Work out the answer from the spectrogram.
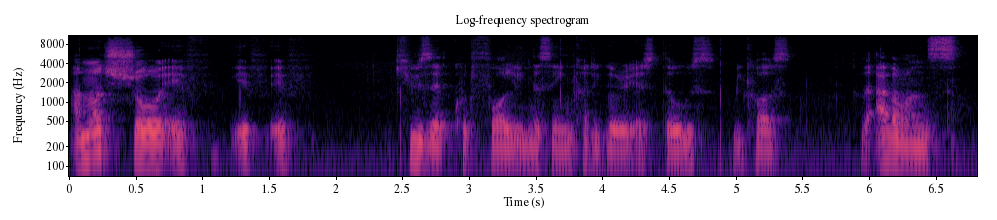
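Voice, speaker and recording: A man co-hosting a casual chat, his voice a little off from a flu, talking in a relaxed, musing way. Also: fairly low pitch, moderate pace, gravelly, a little hiss or hum. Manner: relaxed, musing, laughs easily. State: sick with flu, voice a bit off. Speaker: co-host.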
